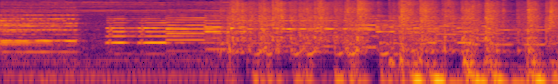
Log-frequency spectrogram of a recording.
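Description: A held melody line plays, then less than two seconds in a Sambalpuri folk drum ensemble of dhols and smaller stick-beaten drums crashes in with fast, dense beats. Heavy low drum strokes join from about three seconds.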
